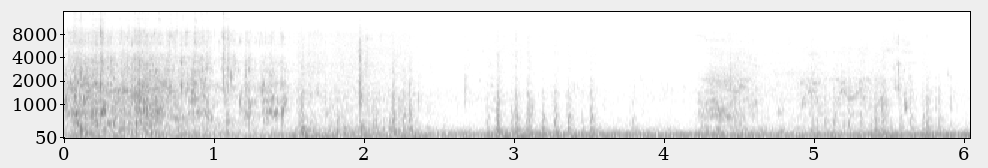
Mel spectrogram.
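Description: Water splashing at the side of a small boat as a big ling is hauled up to the surface, loudest in the first second or so and again briefly about four seconds in, with scattered light knocks and clicks.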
